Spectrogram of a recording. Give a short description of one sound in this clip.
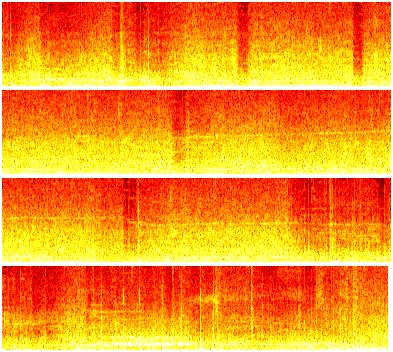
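Tyres skid and screech on tarmac.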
